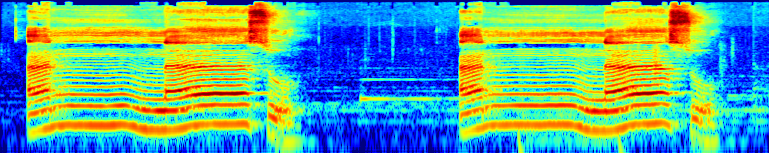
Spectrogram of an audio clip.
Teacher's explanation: nun sydah hukumnya adalah wajibul ghunah. Wajib kita dengungkan. Jadi kita baca dengan annasu. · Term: wajibul gunnah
